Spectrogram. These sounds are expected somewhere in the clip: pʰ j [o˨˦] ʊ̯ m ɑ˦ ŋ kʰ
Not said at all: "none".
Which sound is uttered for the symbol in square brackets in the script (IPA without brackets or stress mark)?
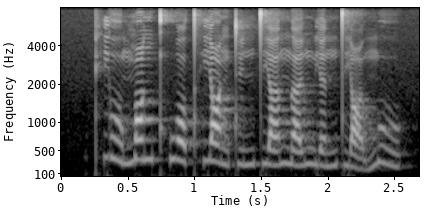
o˥˨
